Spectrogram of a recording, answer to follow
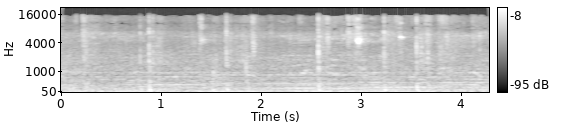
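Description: Basketball bouncing on an outdoor hard court: a string of irregular bounces and dribbles.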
